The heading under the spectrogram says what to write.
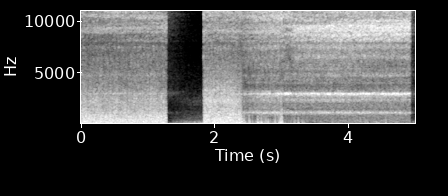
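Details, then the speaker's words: Yamaha Mio J scooter head under air-pressure valve leak test: intake valve sealed with no leak, steady airy hiss at the exhaust port cutting out briefly, a very small exhaust valve leak judged not enough to cause hard starting. "sangat kecil dan kebocoran di klep X segitu nggak bikin motor susah hidup tapi kalau di klep-in bocor segitu akan bikin motor susah hidup"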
